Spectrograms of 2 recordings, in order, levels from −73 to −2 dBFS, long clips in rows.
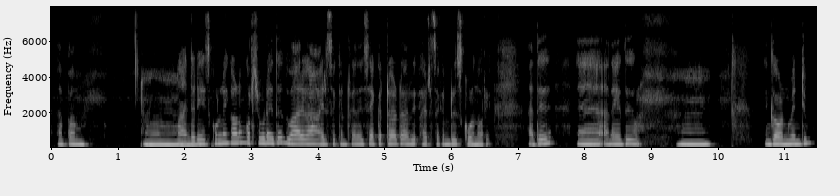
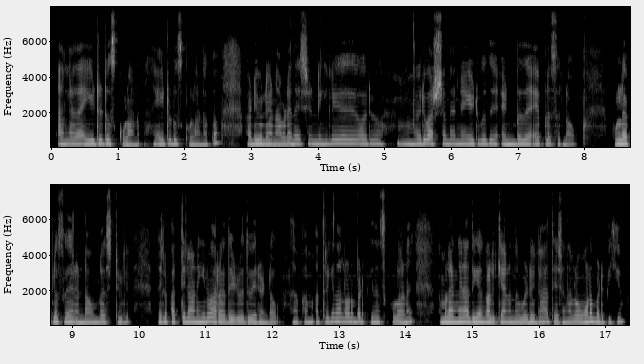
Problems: none marked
